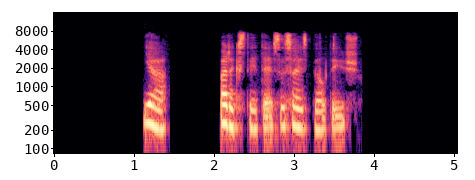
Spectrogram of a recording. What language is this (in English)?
Latvian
